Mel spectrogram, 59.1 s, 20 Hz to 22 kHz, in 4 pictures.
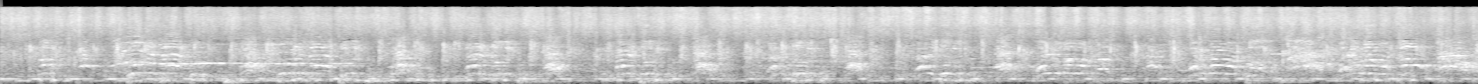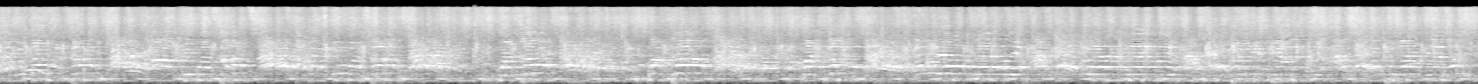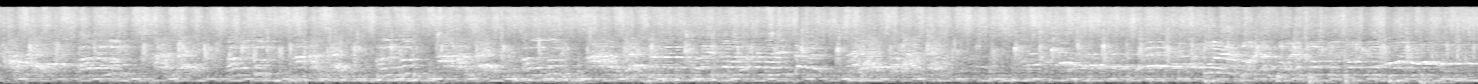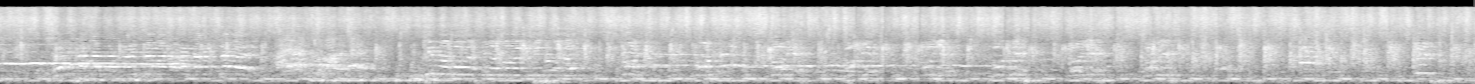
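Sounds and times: group of voices singing: 0.0s - 59.0s
steady percussion beat: 0.0s - 59.0s.

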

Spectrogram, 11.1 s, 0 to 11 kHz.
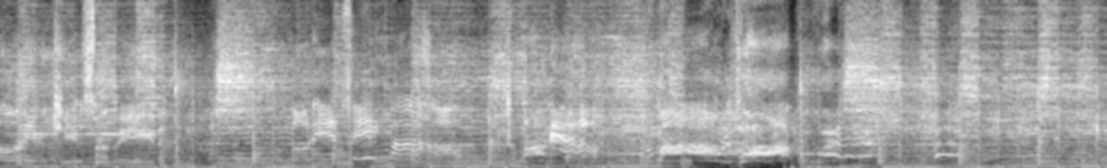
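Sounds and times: person singing: 0.0s - 1.8s, 2.8s - 9.6s
live rock band playing: 0.0s - 11.0s.

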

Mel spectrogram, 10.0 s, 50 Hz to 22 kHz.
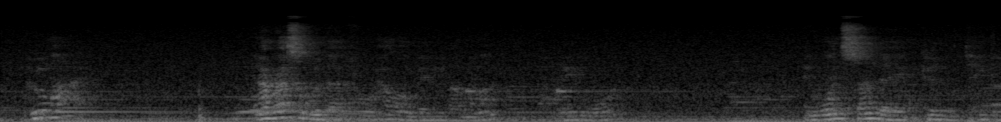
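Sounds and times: low electrical hum: 0.0s - 10.0s
man speaking into microphone: 0.3s - 1.0s, 2.6s - 6.2s, 8.0s - 10.0s.

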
